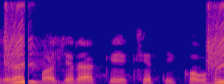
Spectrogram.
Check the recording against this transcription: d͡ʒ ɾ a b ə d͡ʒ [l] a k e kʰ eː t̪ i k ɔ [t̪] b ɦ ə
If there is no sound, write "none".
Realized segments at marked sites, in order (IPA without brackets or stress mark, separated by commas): ɾ, none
